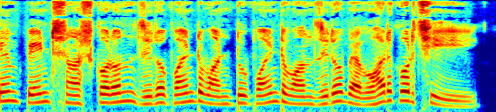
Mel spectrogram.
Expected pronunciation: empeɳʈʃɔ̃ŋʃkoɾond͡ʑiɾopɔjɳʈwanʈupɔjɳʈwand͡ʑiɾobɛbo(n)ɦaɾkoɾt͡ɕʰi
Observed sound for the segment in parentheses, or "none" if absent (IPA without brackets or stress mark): none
